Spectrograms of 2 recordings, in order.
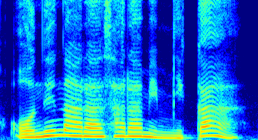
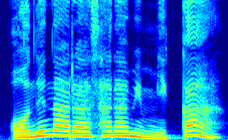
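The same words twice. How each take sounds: The two takes are said the same way.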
